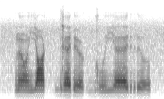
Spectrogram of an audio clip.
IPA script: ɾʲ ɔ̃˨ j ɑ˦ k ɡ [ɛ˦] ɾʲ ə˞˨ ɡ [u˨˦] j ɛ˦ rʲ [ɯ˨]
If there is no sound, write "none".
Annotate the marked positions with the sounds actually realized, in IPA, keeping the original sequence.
ɛ˦, u˨˦, ʊ˨

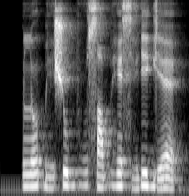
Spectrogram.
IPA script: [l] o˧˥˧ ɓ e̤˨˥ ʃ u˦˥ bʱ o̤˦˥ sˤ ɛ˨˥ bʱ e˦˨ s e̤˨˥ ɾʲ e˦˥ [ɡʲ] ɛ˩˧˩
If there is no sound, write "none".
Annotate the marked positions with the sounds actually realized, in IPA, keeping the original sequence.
l, ɡʲ

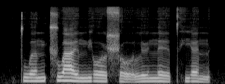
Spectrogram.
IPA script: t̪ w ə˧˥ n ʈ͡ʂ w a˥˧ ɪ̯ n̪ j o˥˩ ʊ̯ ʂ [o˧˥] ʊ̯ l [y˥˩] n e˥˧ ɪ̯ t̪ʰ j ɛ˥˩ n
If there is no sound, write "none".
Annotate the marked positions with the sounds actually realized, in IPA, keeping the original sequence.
o̰˨˩, y˥

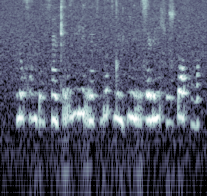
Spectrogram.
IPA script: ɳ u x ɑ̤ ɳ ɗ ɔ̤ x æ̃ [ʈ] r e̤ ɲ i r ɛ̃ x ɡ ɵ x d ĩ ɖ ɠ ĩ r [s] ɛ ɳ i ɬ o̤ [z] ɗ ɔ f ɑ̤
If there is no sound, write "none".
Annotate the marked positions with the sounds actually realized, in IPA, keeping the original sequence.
ʈ, z, z

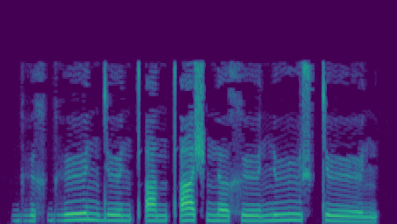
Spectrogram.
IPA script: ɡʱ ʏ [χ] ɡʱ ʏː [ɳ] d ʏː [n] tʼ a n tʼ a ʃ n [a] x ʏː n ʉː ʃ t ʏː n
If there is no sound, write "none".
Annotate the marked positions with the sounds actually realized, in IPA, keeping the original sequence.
x, n, n, ə

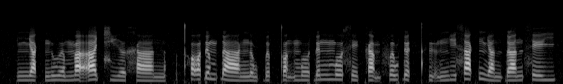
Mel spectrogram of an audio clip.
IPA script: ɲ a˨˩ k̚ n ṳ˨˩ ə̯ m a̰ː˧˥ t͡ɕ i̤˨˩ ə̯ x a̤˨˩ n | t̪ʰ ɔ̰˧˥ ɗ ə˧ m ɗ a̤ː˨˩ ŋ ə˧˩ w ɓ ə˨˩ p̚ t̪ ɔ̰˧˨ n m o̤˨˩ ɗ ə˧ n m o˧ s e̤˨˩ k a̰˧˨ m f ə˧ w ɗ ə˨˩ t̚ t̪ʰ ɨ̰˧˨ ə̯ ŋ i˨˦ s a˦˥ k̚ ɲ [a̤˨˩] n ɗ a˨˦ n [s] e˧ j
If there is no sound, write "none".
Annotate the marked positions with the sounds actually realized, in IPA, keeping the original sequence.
a̤˨˩, s

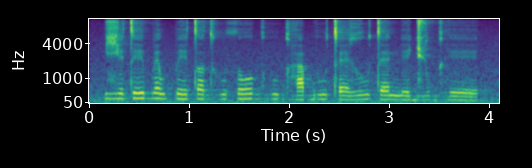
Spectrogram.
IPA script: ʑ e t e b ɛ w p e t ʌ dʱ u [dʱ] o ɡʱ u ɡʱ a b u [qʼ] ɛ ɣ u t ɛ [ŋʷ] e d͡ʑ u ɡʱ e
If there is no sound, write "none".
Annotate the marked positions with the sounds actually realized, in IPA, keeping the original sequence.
θ, tʼ, ŋ

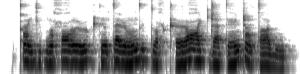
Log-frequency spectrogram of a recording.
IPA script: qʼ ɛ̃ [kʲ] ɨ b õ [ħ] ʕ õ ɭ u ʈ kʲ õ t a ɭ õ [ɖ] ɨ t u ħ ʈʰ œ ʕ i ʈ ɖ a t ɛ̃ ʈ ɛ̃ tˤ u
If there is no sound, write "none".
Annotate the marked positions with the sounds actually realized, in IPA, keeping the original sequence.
ɡʲ, ħ, d̪

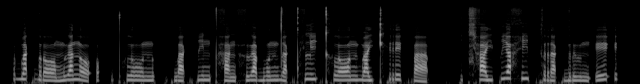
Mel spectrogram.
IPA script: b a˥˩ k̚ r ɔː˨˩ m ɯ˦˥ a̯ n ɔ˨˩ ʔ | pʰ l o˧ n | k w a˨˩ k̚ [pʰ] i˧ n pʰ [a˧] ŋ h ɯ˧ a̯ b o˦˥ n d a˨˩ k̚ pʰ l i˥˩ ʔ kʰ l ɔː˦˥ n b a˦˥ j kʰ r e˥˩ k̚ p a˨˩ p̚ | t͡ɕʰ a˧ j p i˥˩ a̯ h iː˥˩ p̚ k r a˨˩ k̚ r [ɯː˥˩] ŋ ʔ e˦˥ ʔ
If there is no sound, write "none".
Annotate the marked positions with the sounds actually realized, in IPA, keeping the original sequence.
p, a˨˩, ɯː˨˩

